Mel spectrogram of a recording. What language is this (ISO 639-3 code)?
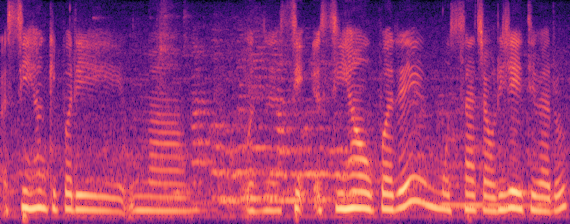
ori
